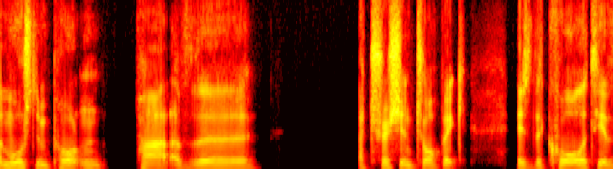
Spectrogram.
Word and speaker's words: attrition: Eh och sen så då väldigt låg vad hur uttalade du det här Martin? Attition rate va? Attrition.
